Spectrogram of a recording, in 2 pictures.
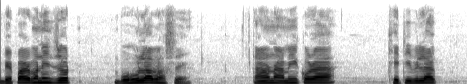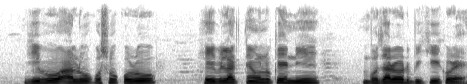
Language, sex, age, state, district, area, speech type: Assamese, male, 60+, Assam, Dhemaji, rural, spontaneous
